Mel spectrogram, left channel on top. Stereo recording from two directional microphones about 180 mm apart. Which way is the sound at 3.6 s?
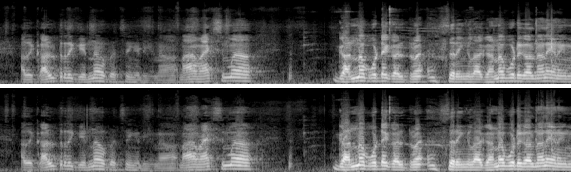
35° right (ahead or behind).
